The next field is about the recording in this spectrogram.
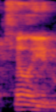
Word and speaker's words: Cillian: Let's just say his name right, Killian Murphy. – Killian Murphy.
